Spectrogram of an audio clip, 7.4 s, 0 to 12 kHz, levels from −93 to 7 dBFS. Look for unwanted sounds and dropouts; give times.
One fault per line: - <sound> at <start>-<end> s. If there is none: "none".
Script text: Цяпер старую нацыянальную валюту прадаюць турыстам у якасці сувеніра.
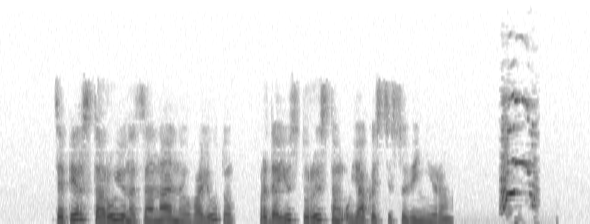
- squeak at 6.2-6.8 s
